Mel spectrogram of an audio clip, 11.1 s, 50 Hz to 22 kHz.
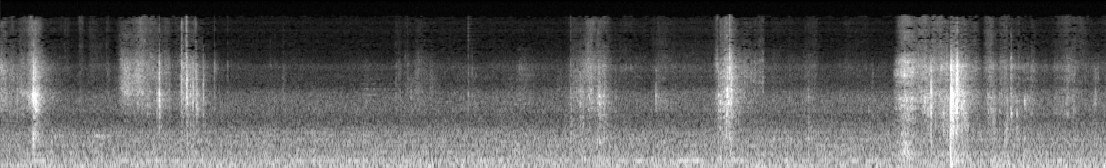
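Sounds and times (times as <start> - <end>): paper rustling: 0.0 - 2.3, 5.6 - 8.2, 9.0 - 11.0.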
